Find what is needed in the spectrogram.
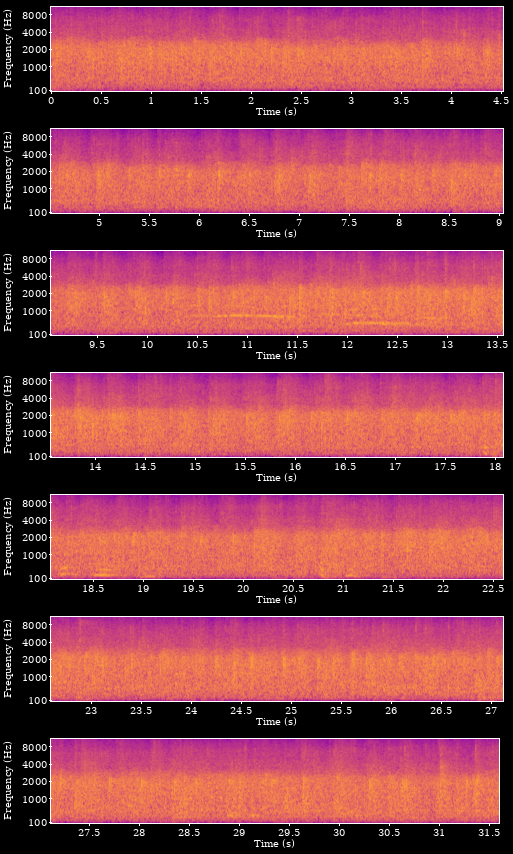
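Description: Audience applauding steadily in a concert hall, a dense, even clapping of many hands that runs on without a break.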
